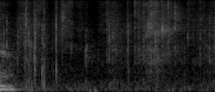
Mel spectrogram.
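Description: Trading cards and their packaging crinkling and rustling as they are handled, an irregular rustle with scattered small clicks that swells about halfway through. A voice trails off just at the start.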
